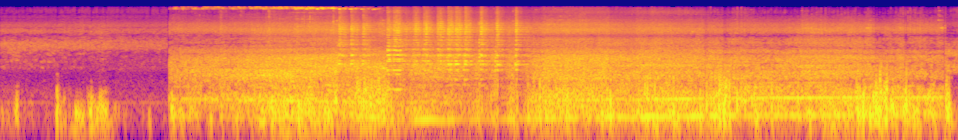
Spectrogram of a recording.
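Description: Bus engine and road noise from a bus passing close by, coming in suddenly after a quieter first couple of seconds. About six seconds in, a horn sounds for roughly two seconds over the engine.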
